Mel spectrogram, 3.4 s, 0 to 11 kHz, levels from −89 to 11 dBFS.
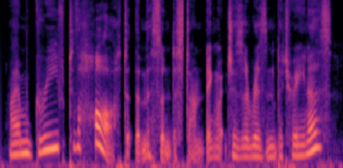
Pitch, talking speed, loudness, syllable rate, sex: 190 Hz, 245 wpm, -20 LUFS, 7.0 syllables/s, female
